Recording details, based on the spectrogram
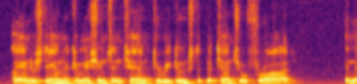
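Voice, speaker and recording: A somewhat breathy male voice of medium pitch. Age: 70s. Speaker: hunter giving public comment. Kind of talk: public comment at a meeting. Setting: video link to public meeting. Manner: formal.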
